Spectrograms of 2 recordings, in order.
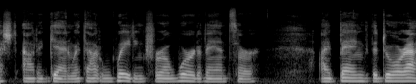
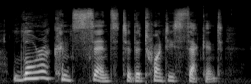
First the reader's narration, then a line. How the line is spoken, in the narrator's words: called to him as harshly as possible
